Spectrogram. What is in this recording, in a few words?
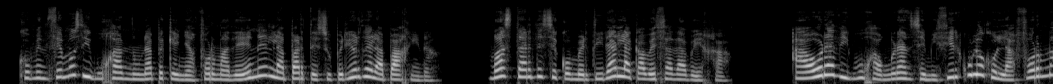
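Spanish Spain female narrative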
